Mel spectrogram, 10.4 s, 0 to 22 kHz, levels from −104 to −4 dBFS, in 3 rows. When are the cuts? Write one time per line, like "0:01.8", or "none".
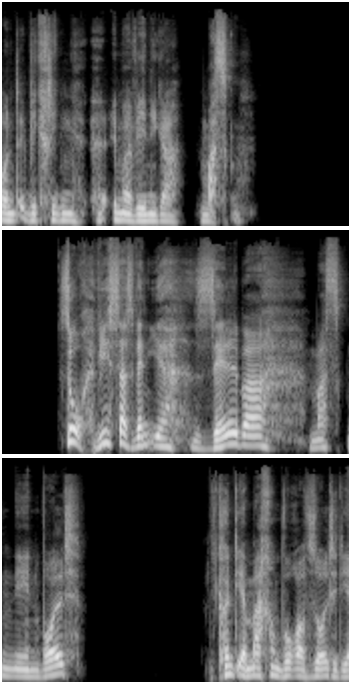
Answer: none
